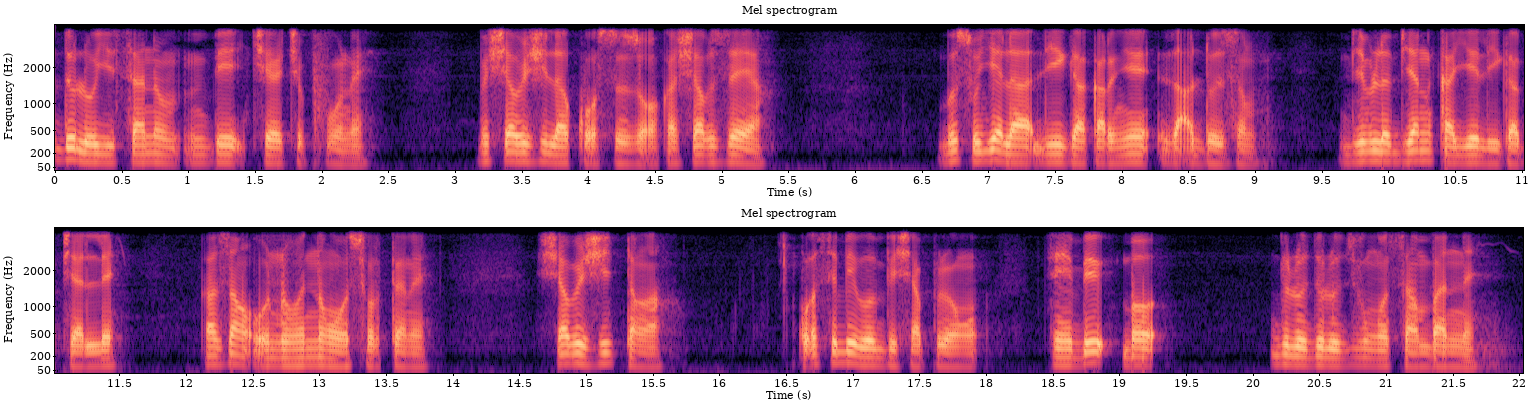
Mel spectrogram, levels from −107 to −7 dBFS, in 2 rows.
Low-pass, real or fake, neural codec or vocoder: 3.6 kHz; real; none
